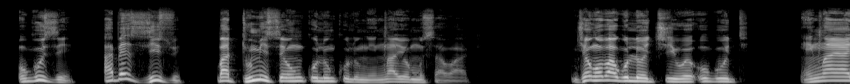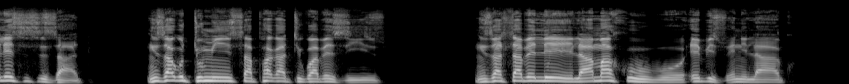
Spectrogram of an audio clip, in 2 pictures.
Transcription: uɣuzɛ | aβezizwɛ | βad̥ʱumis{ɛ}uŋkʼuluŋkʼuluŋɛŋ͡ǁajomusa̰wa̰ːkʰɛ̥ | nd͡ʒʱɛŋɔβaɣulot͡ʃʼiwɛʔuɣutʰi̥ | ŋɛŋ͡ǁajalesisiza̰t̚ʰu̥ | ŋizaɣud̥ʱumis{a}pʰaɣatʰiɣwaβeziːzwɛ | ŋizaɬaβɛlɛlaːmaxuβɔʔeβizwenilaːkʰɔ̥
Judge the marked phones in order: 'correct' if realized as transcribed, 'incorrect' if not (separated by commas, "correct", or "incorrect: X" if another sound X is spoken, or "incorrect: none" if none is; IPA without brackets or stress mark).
correct, correct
